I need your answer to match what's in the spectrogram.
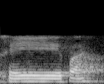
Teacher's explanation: Sehingga khofa boleh dibaca imalah, ya, menjadi khefa. Ya, menjadi khefa. Panjang ya, karena ada alif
